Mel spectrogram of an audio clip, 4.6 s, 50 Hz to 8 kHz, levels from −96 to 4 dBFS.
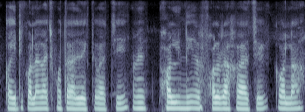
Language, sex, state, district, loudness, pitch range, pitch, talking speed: Bengali, male, West Bengal, Purulia, -16 LUFS, 145-155 Hz, 150 Hz, 185 wpm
